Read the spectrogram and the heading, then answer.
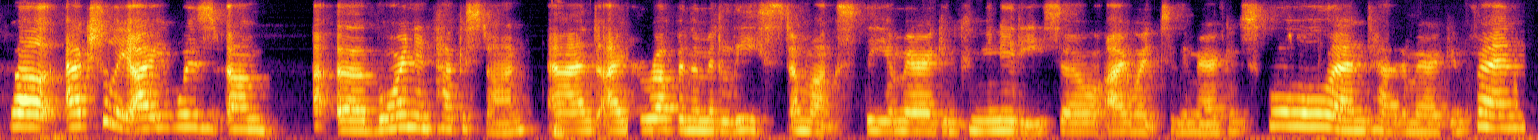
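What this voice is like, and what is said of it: Mixed blended accent. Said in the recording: “I heard accents, and I was a bit puzzled trying to figure out where these accents, because I'm sure there are more than one, they're a bit of a combination”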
